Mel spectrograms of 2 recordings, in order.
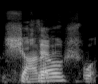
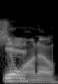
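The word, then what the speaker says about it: Shawano: You know Shauno you said it like you said it how the GPS says it. GPS says Shuano but it's Yeah, it's there's like no A A is silent.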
